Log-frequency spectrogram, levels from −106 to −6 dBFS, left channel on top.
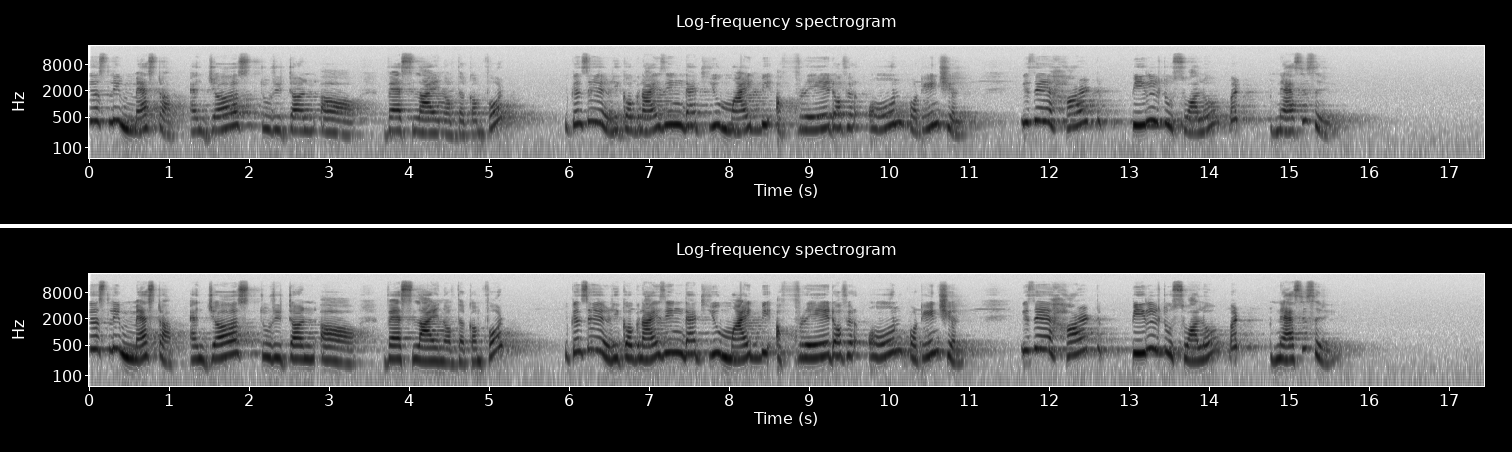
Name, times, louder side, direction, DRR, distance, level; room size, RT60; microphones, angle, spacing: voice 1, 0.0-3.3 3.7-5.2 6.0-10.9 11.6-12.5 13.0-14.4 14.8-15.6, right 3 dB, 65° right, 13 dB, 0.8 m, -22 dB
28.5 x 19.0 x 4.8 m, 1.3 s
head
